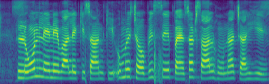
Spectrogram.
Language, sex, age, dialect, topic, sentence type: Hindi, female, 25-30, Hindustani Malvi Khadi Boli, agriculture, statement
